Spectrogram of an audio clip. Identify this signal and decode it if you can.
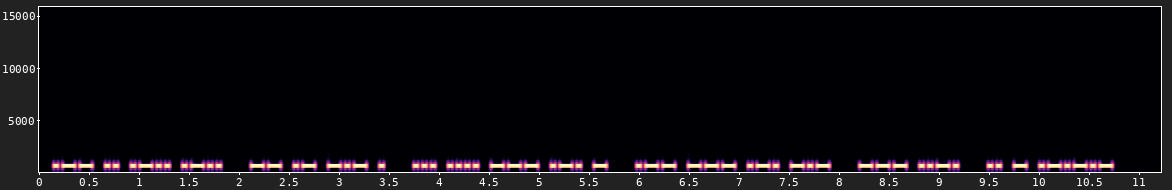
Morse code, heard as a keyed tone, about 28 wpm, 700 Hz. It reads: WILL MAKE SHORT WORK OF IT.
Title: Sentences from Top 1000 Words - Review Part 2 - 28wpm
